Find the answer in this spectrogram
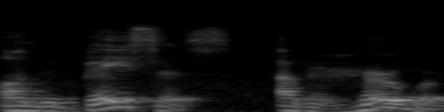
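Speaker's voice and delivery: ordinary delivery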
